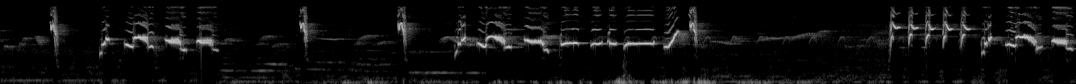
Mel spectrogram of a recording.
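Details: Master recording of oriental magpie-robin song intended to provoke replies: sharp strident notes, then a long varied run of whistled and buzzy phrases, a quiet gap, and a closing burst of rapid chips.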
